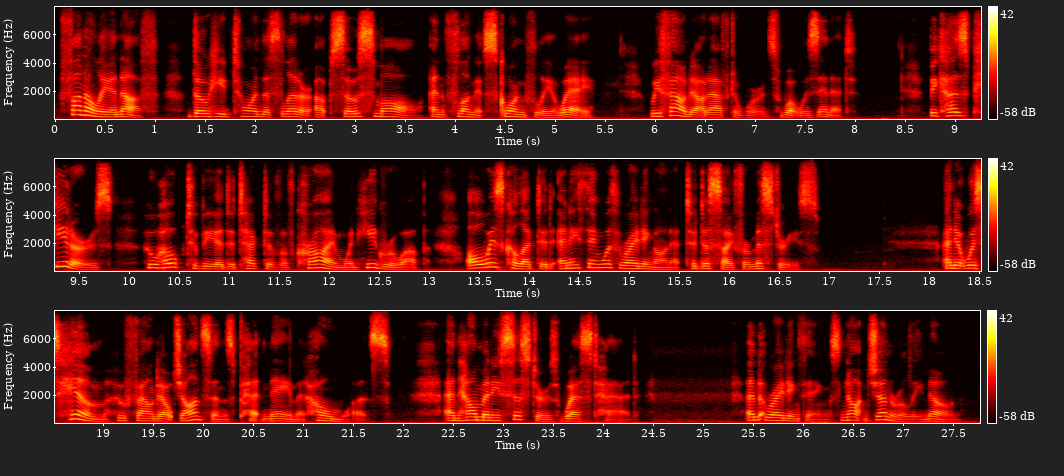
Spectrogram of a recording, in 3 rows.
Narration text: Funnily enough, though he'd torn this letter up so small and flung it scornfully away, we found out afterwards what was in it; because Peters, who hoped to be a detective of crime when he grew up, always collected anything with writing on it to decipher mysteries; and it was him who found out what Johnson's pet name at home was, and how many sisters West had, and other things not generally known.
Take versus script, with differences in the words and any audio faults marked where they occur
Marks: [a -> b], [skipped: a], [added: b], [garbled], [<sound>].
Funnily enough, though he'd torn this letter up so small and flung it scornfully away, we found out afterwards what was in it; because Peters, who hoped to be a detective of crime when he grew up, always collected anything with writing on it to decipher mysteries; and it was him who found out [skipped: what] Johnson's pet name at home was, and how many sisters West had, and [other -> writing] things not generally known.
